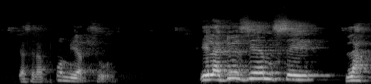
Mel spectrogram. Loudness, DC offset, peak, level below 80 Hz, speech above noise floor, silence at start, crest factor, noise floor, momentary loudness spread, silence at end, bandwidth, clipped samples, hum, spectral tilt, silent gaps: -23 LUFS; under 0.1%; -8 dBFS; -78 dBFS; 46 dB; 0.2 s; 16 dB; -69 dBFS; 17 LU; 0 s; 10 kHz; under 0.1%; none; -4.5 dB/octave; none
